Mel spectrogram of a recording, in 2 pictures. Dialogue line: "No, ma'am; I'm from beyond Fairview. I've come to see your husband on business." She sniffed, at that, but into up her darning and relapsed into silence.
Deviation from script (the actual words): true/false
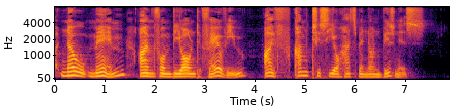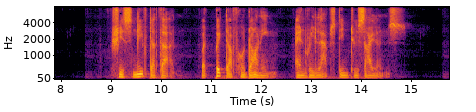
true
